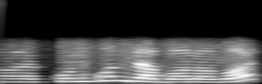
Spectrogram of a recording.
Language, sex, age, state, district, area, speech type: Assamese, female, 18-30, Assam, Lakhimpur, rural, conversation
